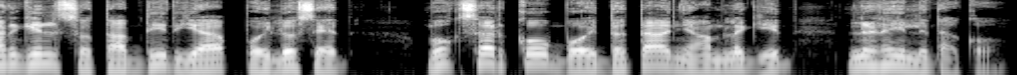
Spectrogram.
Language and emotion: Santali, neutral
